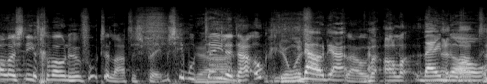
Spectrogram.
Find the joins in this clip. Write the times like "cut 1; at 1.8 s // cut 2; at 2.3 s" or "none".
cut 1; at 2.6 s // cut 2; at 3.7 s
